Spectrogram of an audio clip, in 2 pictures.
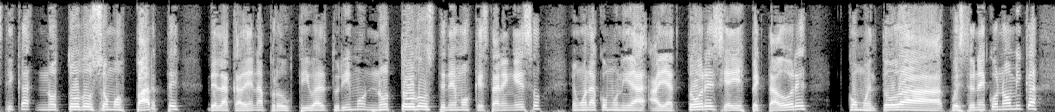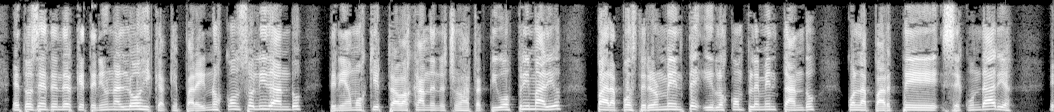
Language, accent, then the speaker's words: Spanish; Honduras; Como diríamos en mi país, son otros 20 lempiras.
